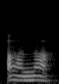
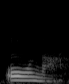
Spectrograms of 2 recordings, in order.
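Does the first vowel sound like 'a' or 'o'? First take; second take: a; o. First: The first vowel sounds like 'a'. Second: The first vowel sounds like 'o'. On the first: The speaker calls it right. "O you read as A" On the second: The speaker calls it wrong. "Please don't say она. It's not correct"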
